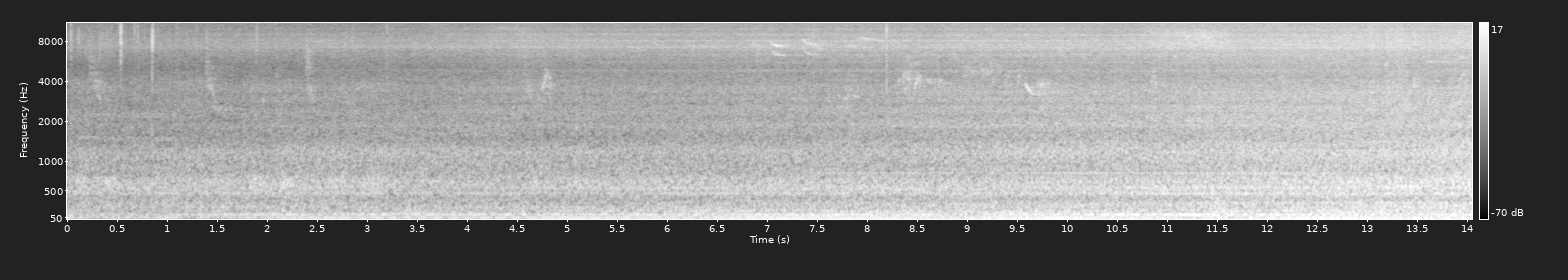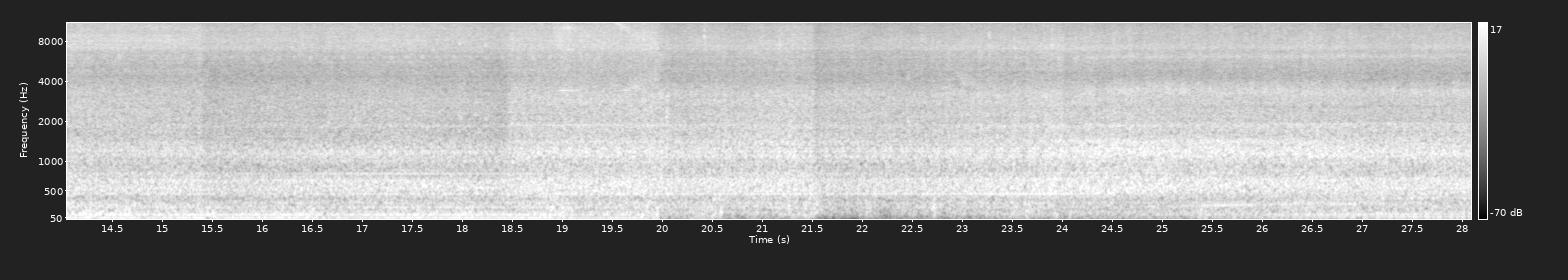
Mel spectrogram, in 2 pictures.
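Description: GWR Class 43 HST power car with an MTU diesel engine arriving along the platform. Its low engine hum grows louder as it approaches, then gives way about two-thirds of the way in to a louder rush of wheels on rail as the power car passes close, with a faint rising tone near the end.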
